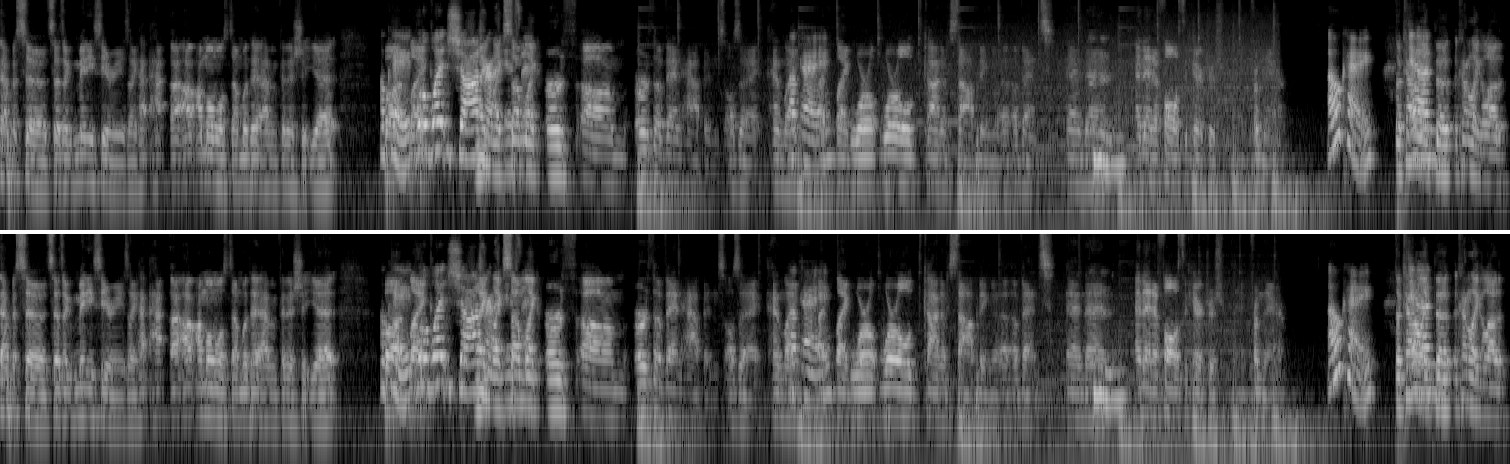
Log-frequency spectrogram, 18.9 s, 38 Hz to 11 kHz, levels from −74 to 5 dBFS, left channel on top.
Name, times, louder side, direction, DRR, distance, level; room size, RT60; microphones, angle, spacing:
voice 1, 0.0-4.5 4.8-5.3 5.9-13.8 14.2-16.0 17.4-18.8, right 1 dB, 30° right, 1.5 m, -26 dB
voice 2, 4.9-6.7 9.9-10.4 13.6-14.1 16.6-18.0, left 2 dB, 25° left, 0.5 m, -22 dB
sound 1, 8.0-16.8, left 1 dB, 55° left, 0.8 m, -42 dB
3.2 x 2.7 x 3.5 m
head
